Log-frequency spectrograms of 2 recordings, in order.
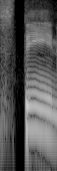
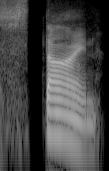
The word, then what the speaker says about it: Stein: It's not Steen, it's Stein. Alex Stein. And Whitsit pointed out that to you because one of his rebuttals to him being charged a liar was that it's Stein, Nathan. Stein like pigsty.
